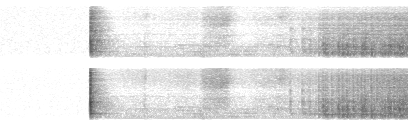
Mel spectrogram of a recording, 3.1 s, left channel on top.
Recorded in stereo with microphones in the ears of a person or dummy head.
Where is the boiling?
65° right (ahead or behind), 0.6 m.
